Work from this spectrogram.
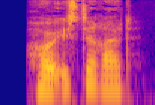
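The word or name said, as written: højesteret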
